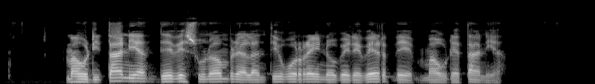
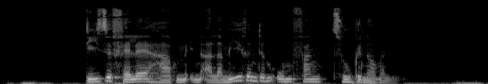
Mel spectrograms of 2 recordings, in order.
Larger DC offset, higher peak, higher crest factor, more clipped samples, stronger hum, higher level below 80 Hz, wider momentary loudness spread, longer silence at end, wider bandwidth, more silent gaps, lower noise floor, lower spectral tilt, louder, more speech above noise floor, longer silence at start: neither; first, -2 dBFS vs -12 dBFS; about the same, 18 dB vs 20 dB; neither; neither; second, -64 dBFS vs -50 dBFS; about the same, 9 LU vs 10 LU; first, 0.95 s vs 0.05 s; second, 9.4 kHz vs 15.5 kHz; neither; first, -69 dBFS vs -53 dBFS; about the same, -4 dB/octave vs -5 dB/octave; first, -18 LUFS vs -30 LUFS; first, 51 dB vs 24 dB; first, 0.65 s vs 0.2 s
